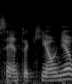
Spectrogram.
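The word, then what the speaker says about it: Santa Chionia: the Lost Boy of Santa chion Kia cuz it's Italian Kia the Lost Boy of Santa Kia which I'm I can't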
